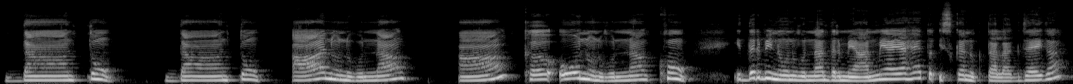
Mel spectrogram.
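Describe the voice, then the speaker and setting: Pakistani Urdu-accented woman teacher for a kids' writing lesson; unhurried, mellow delivery. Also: medium pitch, lively intonation. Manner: slow, spells out letters one by one. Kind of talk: recorded Urdu writing lesson for young children.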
